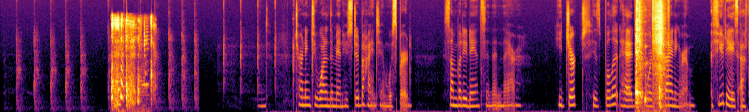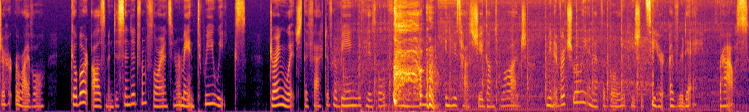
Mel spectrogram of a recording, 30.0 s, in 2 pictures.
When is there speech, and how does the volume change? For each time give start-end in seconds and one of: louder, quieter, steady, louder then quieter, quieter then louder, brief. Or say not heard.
5.2-29.9 steady.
